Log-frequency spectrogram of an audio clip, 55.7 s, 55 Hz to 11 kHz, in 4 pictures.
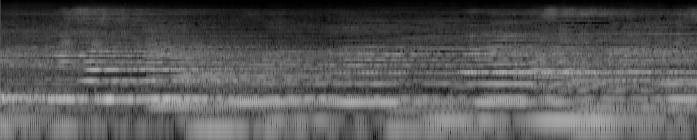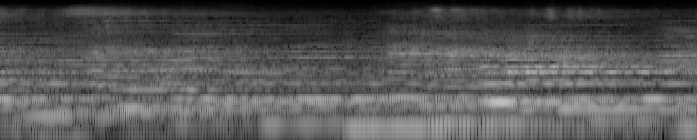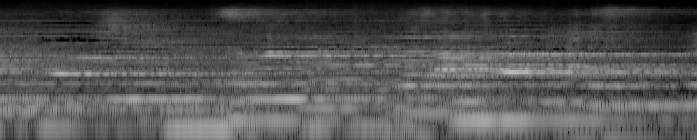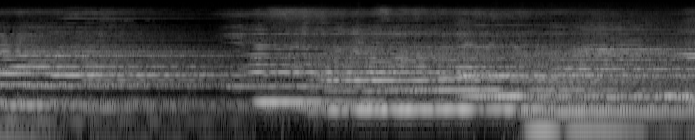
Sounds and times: drone 0.0 - 55.7

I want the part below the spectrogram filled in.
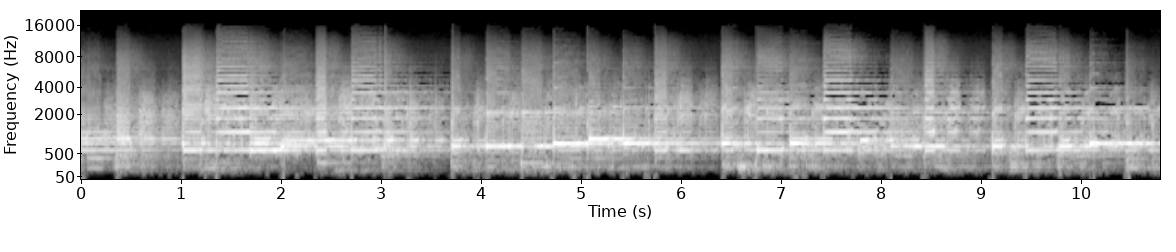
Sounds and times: Rhodes Riff Skank Dirty 0.0 - 10.7

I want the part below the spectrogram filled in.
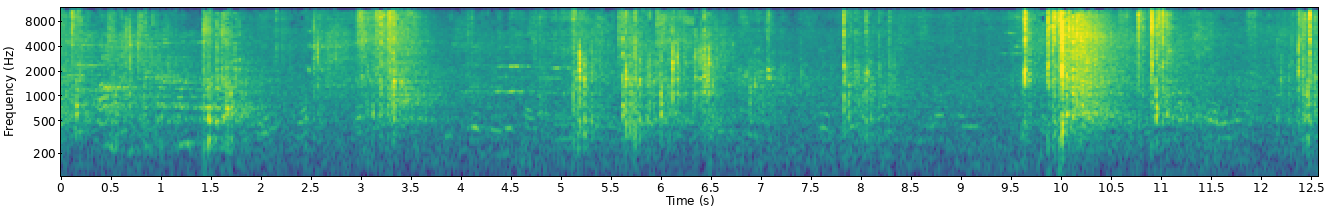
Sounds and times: Crowded Skatepark 0.0 - 12.5

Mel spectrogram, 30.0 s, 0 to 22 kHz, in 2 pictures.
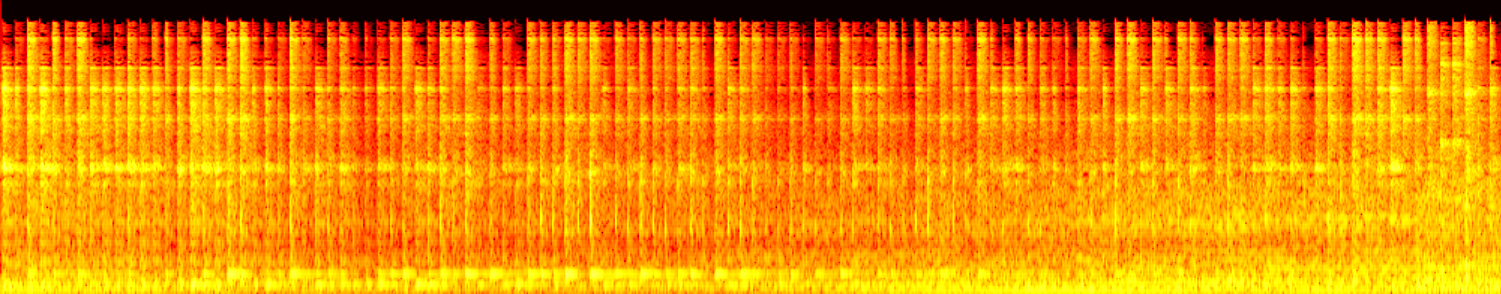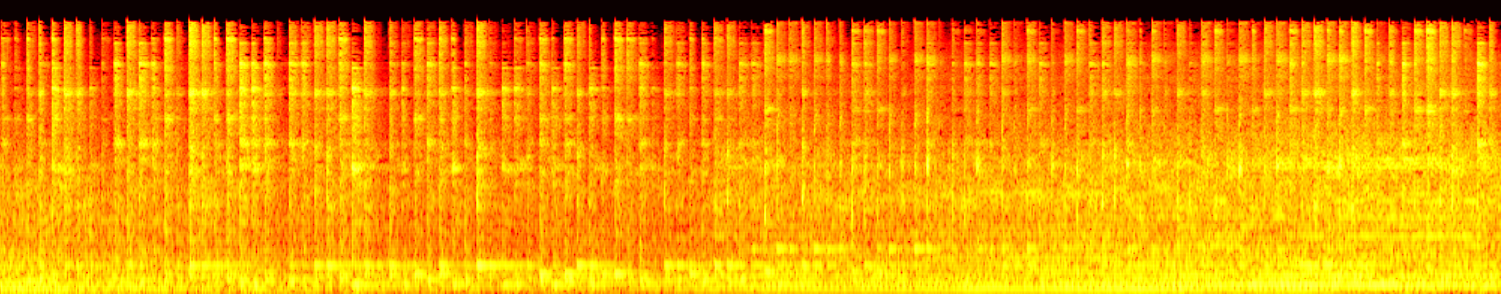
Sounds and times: drone 0.0 - 30.0
drum 0.0 - 30.0

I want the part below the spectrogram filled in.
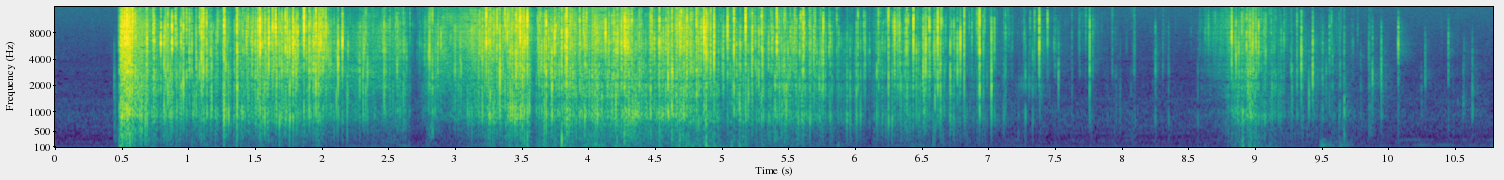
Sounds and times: Bones crunch 0.5 - 10.7

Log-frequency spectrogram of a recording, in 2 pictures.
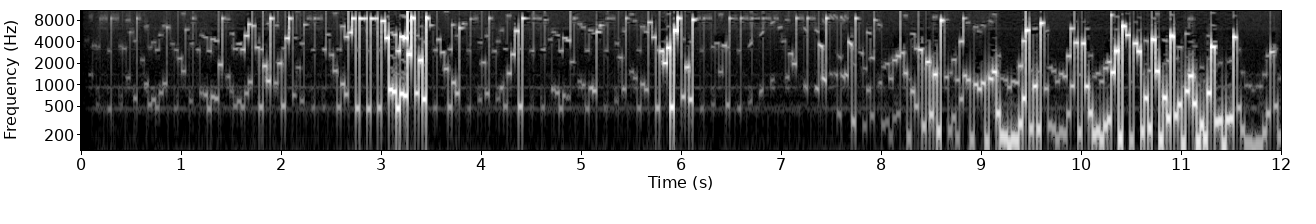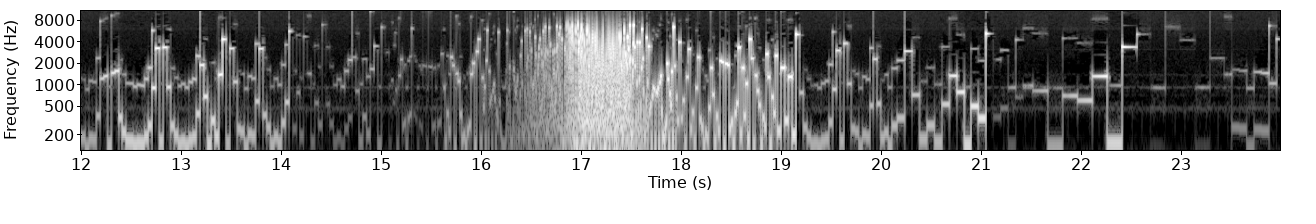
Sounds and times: synthesizer 15.7 - 19.0

